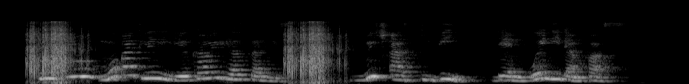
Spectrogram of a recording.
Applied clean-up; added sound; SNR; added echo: none; Rattle; 2 dB; reverberation time 0.5 s.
